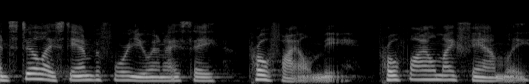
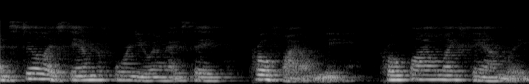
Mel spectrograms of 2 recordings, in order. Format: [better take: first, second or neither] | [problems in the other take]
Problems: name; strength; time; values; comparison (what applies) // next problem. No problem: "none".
first | room echo; dies away in 0.7 s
